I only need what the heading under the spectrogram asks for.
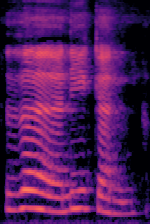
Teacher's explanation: Mad thi'i ditandai dengan Alif kecil yang sebelumnya berharakat Fathah di baca panjang dua harakat dzalikal di sini ada alif lam alqamariyah karena ada alif lam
